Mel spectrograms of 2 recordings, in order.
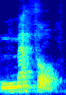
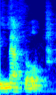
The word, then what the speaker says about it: methyl: And then you pronounce it methyl, okay? So this guy is meth, but because it's a branch, we say methyl.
